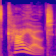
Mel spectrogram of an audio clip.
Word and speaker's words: coyote: I have always called them coyotes, but I have had people tell me, no, it's coyote. Here is the background on that. The pronunciation more favored in the West is coyote, but both are correct.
